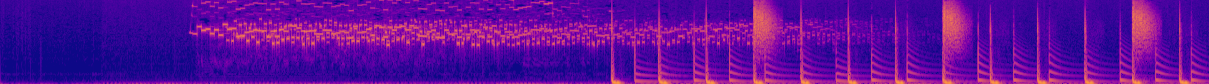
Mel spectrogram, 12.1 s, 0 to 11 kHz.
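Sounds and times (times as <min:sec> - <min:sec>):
high-pitched warbling synthesizer: 0:01.9 - 0:09.5.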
